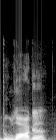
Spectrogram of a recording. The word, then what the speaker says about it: Bulaga: and anthony hitchens going to the commanders brian bulaga that's how you say his name went to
